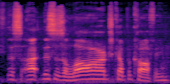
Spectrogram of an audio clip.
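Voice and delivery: usual speaking voice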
